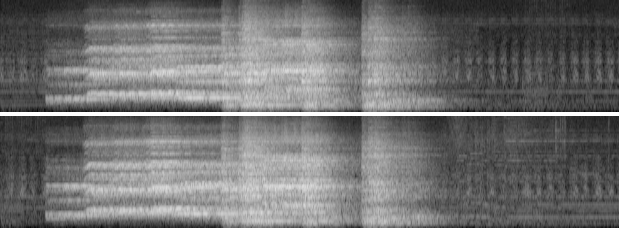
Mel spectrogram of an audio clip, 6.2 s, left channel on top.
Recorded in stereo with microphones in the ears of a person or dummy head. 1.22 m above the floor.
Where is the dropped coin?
10° right (ahead or behind), 1.8 m.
